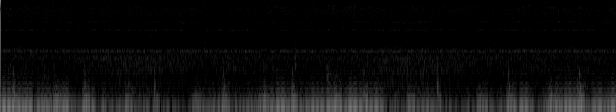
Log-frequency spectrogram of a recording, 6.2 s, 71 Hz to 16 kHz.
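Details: Real heartbeat recorded up close on the chest with binaural microphones for a relaxation recording: deep, muffled, steady beats at about 70 per minute under a low hum; a normal heartbeat.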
